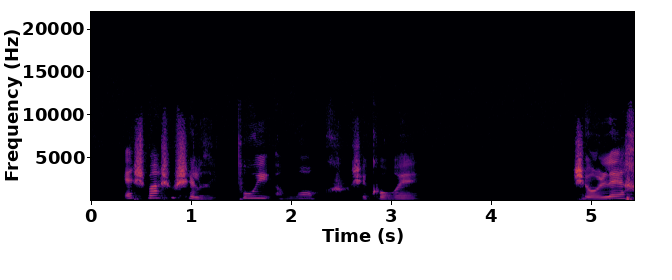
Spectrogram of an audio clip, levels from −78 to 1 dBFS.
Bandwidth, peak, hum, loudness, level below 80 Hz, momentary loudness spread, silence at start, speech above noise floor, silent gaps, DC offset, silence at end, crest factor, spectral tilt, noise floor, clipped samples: 16 kHz; -20 dBFS; none; -38 LUFS; -80 dBFS; 19 LU; 0.35 s; 27 dB; none; under 0.1%; 0 s; 24 dB; -1 dB/octave; -69 dBFS; under 0.1%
